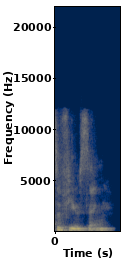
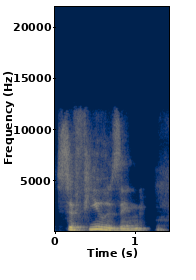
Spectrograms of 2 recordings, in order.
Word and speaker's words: suffusing: It's not suffusing, it's pronounced suffusing.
